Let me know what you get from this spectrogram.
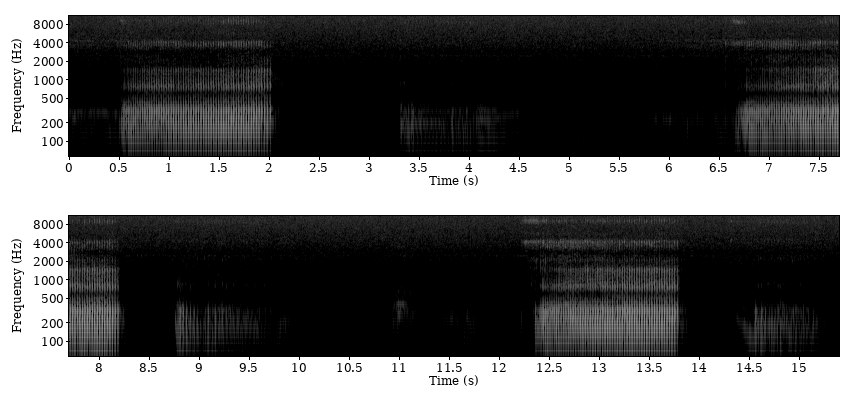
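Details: English Bulldog asleep during a nap, snoring loudly: long harsh rasping snores about every five to six seconds, with softer snuffling breaths in between.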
